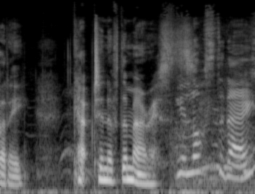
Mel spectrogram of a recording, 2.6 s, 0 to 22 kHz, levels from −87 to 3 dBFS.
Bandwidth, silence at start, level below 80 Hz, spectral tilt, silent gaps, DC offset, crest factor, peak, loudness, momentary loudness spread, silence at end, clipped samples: 18.5 kHz; 0 s; -48 dBFS; -4.5 dB/octave; none; under 0.1%; 18 dB; -4 dBFS; -22 LUFS; 8 LU; 0 s; under 0.1%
